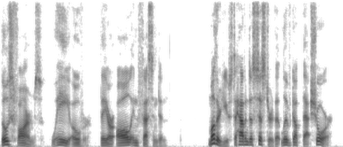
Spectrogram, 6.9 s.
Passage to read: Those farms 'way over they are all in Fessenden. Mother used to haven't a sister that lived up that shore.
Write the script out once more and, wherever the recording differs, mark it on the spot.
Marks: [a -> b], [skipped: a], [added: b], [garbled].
Those farms 'way over they are all in Fessenden. Mother used to haven't a sister that lived up that shore.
